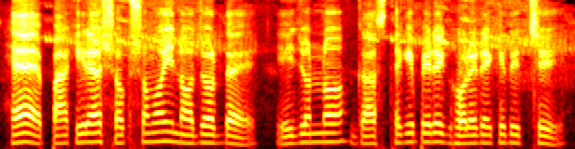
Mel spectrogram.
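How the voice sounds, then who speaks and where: Man voicing a highish-pitched, chatty cartoon jackal. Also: fairly even intonation, measured pace, slight background noise. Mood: friendly. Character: friendly, hardworking male jackal orchard keeper. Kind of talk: cartoon voice acting.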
